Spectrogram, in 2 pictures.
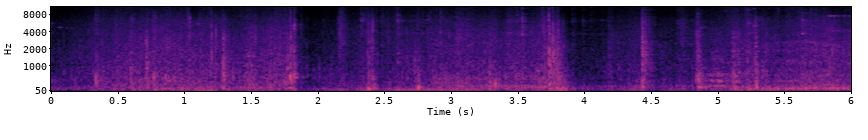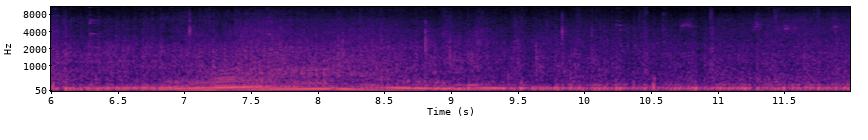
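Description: Car engine running, its pitch rising and then falling about two-thirds of the way through, after a few sharp knocks in the first few seconds.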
